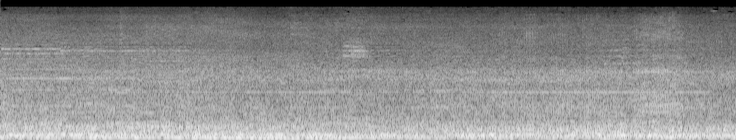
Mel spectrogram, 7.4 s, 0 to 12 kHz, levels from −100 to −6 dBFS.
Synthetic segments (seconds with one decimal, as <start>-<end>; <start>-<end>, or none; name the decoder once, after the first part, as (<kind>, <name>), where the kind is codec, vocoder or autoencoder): 0.6-1.9 (codec, SNAC); 3.5-4.0

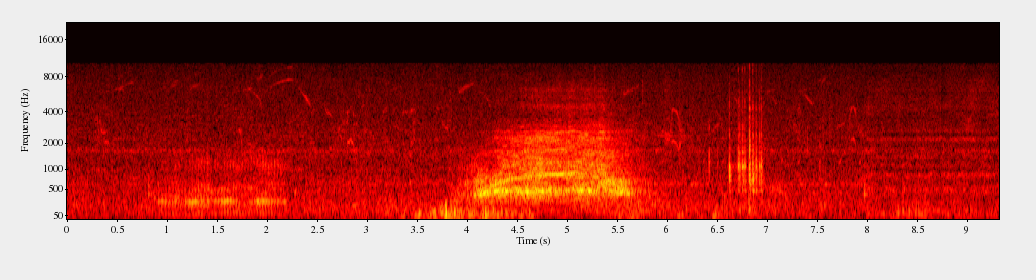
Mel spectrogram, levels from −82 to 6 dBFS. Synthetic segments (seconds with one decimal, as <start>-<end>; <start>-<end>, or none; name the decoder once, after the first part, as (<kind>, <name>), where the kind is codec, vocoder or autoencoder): 8.0-9.3 (codec, SNAC)

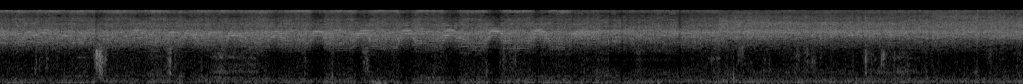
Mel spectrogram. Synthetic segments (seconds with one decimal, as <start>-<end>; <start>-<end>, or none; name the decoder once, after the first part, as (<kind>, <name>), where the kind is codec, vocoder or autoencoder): 6.0-6.9 (codec, SNAC)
